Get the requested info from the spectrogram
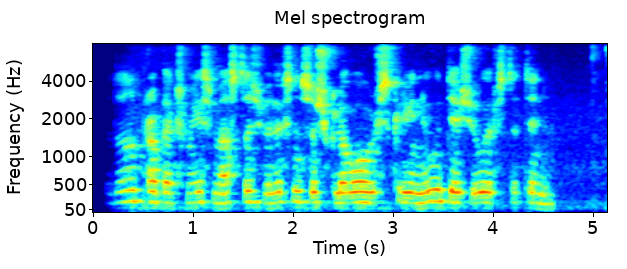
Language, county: Lithuanian, Kaunas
